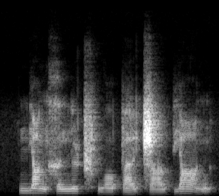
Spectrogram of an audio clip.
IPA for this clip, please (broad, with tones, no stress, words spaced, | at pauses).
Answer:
n̪jɑ˥˩ŋxə˥ny˥˩ ʈ͡ʂʰwɔ˥pa˥˩ɪ̯ʈ͡ʂɑ˥ʊ̯ pjɑ˥˩ŋ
